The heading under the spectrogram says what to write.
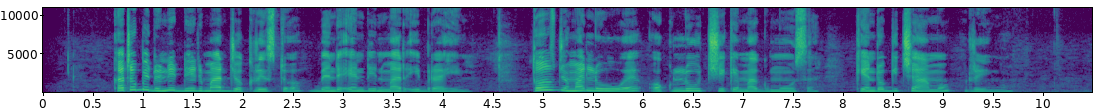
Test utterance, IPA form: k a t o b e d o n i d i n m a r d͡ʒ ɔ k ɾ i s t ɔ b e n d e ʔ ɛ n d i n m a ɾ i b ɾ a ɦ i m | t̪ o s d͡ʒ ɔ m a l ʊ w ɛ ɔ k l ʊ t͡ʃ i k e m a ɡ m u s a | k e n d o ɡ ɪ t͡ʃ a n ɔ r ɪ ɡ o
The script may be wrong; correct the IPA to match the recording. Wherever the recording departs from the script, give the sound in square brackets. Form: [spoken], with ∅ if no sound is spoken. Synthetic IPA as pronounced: k a t o b e d o n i d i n m a r d͡ʒ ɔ k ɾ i s t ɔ b e n d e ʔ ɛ n d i n m a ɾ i b ɾ a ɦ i m | t̪ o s d͡ʒ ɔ m a l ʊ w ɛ ɔ k l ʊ t͡ʃ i k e m a ɡ m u s a | k e n d o ɡ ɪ t͡ʃ a [m] ɔ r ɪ [ŋ] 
